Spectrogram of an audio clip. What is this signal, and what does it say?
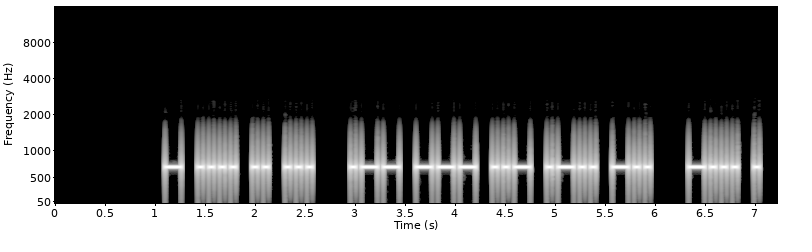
Morse code, heard as a keyed tone, about 22 wpm, 700 Hz. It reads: THIS WOULD BE
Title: Sentences from Top 1200 Words 22wpm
